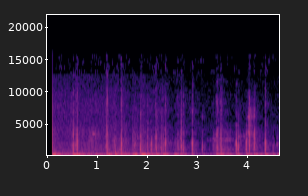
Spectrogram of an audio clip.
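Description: A small, long, narrow, hollow cream-and-yellow cardboard product box with a printed logo is held in both hands just above a foam-covered microphone and tapped quickly with the fingertips of both hands. The result is a steady flurry of soft, dry, hollow taps with short, crisp clicks, over a low, muffled rumble that carries most of the sound.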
